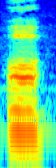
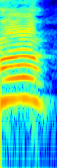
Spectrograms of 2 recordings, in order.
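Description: First: It is voiced with abdominal breathing support. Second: It is voiced in a nasal voice.

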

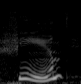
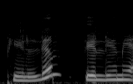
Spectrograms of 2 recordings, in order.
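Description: First: The word is said as one syllable. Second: The word is said as two syllables. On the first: The speaker calls it right. "이름절로 발음하면서" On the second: The speaker calls it wrong. "필름이 아닌"

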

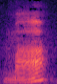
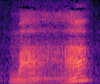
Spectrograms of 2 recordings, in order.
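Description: First: The pitch rises from middle to high. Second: The pitch dips low then rises. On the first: It means hemp. "삼배 할 때 그 마자죠. 이성 마" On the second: It means horse. "삼성 같은 경우는 달리는 말"

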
